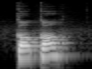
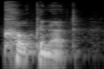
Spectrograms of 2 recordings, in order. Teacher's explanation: we blow a lot of air on the K the p and the T sounds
